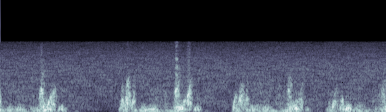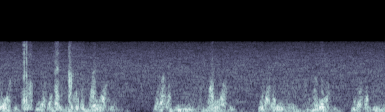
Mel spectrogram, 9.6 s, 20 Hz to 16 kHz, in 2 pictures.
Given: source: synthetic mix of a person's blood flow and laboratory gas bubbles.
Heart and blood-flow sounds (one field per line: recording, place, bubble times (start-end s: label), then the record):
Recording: Doppler ultrasound of blood flow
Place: precordium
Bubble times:
5.08-5.25 s: bubbles
5.49-5.61 s: bubbles
5.67-5.90 s: bubbles
From the record:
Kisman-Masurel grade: 223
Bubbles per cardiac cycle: several, 3 to 8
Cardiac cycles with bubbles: 10 to 50%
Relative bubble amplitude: loud (0.450 to 0.775)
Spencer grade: 2 (many but less than half of the cardiac periods contain bubble signals, singularly or in groups)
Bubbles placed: only in the low amplitude regions of the cardiac cycle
